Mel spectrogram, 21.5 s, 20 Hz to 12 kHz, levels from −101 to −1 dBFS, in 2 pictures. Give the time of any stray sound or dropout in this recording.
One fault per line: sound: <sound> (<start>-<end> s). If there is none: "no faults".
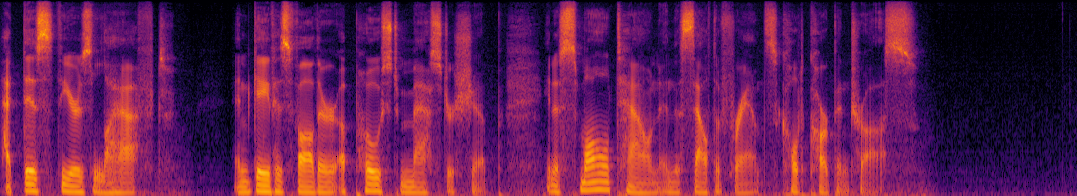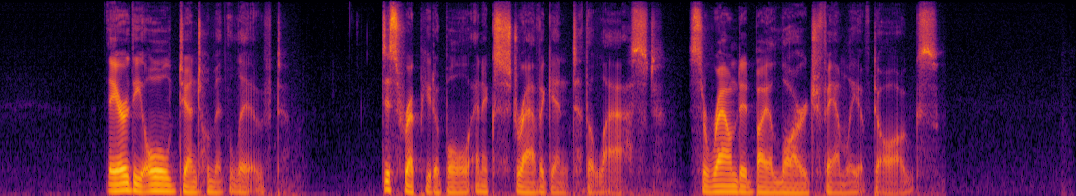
no faults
